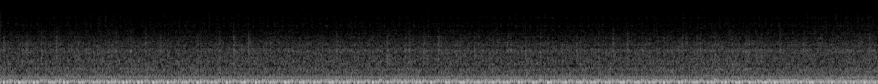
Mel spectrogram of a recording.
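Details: 2007 Subaru WRX at idle: an uneven light rattle rides on each firing pulse, traced to the intercooler Y-pipe contacting something else in the engine bay under idle vibration.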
